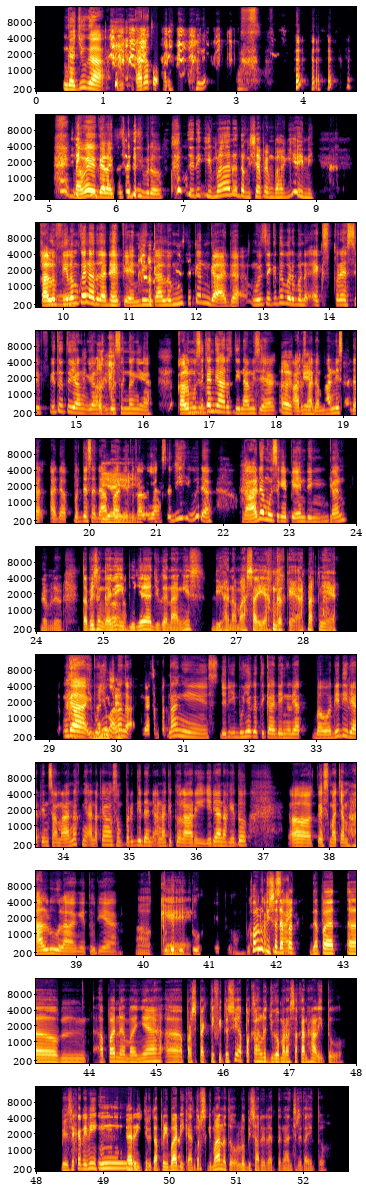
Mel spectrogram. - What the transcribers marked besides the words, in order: other background noise; laugh; unintelligible speech; laugh; laughing while speaking: "Jadi gim"; laugh; in English: "happy ending"; laugh; laughing while speaking: "Oke"; in English: "happy ending"; laughing while speaking: "nggak kayak anaknya, ya"; in English: "relate"
- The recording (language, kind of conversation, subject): Indonesian, podcast, Bagaimana cerita pribadi kamu memengaruhi karya yang kamu buat?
